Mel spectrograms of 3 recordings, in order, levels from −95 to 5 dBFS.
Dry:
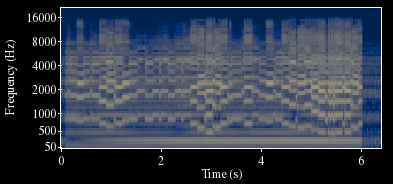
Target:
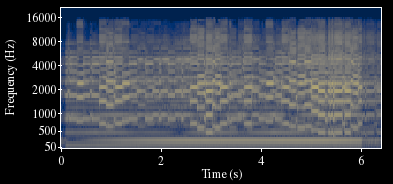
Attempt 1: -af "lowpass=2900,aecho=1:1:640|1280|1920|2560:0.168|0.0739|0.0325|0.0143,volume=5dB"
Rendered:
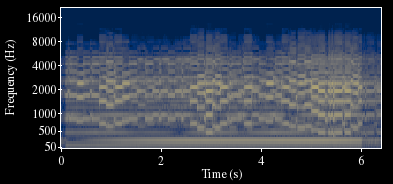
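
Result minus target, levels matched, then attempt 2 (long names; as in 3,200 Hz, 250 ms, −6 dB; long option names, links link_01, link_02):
4,000 Hz band −4.0 dB
-af "aecho=1:1:640|1280|1920|2560:0.168|0.0739|0.0325|0.0143,volume=5dB"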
